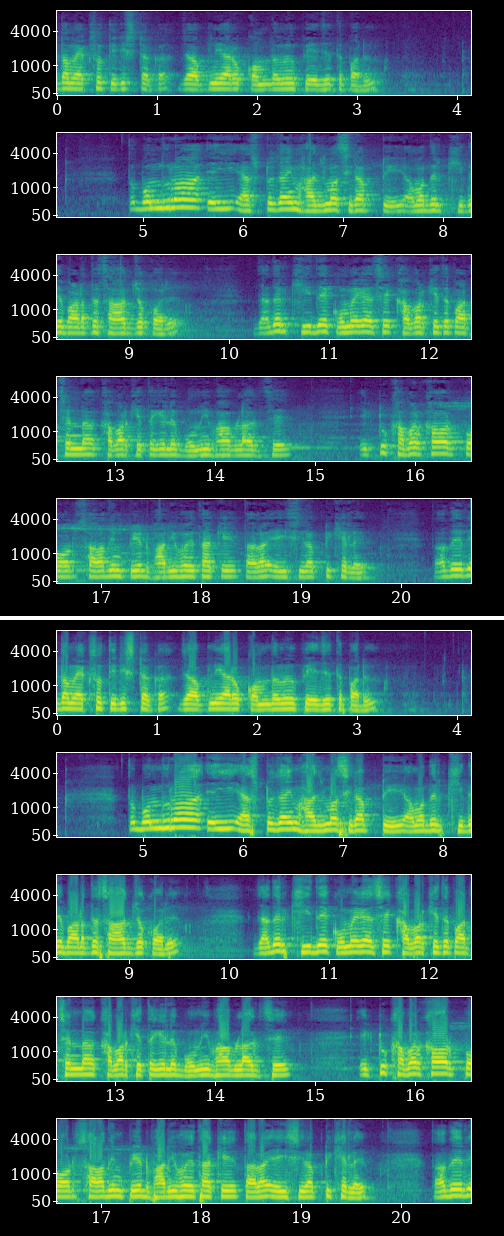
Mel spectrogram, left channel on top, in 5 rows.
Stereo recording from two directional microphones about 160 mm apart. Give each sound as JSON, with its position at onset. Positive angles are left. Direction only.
{"t": 0.0, "sound": "speech", "side_deg": -35}
{"t": 5.2, "sound": "speech", "side_deg": -30}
